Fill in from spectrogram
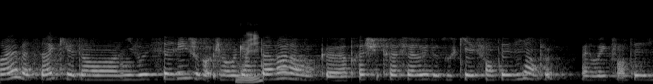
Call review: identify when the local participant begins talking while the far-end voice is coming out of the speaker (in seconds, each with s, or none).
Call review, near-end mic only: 2.4 s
